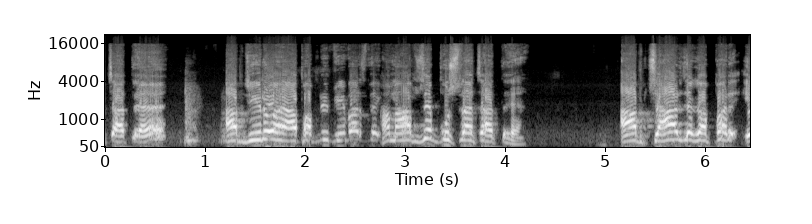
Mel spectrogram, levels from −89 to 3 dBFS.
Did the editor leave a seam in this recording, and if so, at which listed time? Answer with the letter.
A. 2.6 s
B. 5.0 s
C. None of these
A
